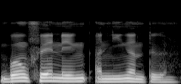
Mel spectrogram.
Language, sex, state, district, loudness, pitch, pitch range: Wancho, male, Arunachal Pradesh, Longding, -13 LUFS, 140 Hz, 125-150 Hz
